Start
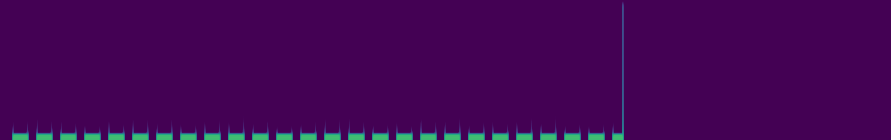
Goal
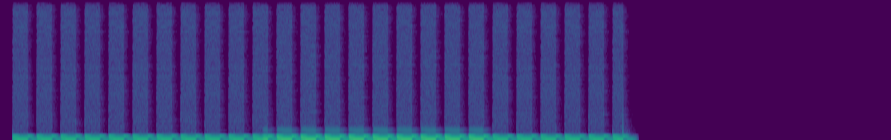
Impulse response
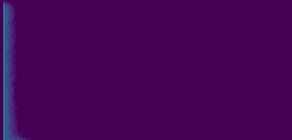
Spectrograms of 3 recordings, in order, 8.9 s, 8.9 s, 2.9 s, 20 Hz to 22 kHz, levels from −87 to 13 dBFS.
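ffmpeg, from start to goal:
-filter_complex "[0:a]asplit=3[link_01][link_02][link_03];[link_01]afade=type=out:start_time=2.63:duration=0.02[link_04];[link_02]acontrast=64,afade=type=in:start_time=2.63:duration=0.02,afade=type=out:start_time=4.83:duration=0.02[link_05];[link_03]afade=type=in:start_time=4.83:duration=0.02[link_06];[link_04][link_05][link_06]amix=inputs=3:normalize=0,acrusher=bits=5:mix=0:aa=0.000001[link_07];[1:a]atrim=start_sample=2205,afade=type=out:start_time=0.2:duration=0.01,atrim=end_sample=9261[link_08];[link_07][link_08]afir=irnorm=-1:irlink=0,volume=-5dB"

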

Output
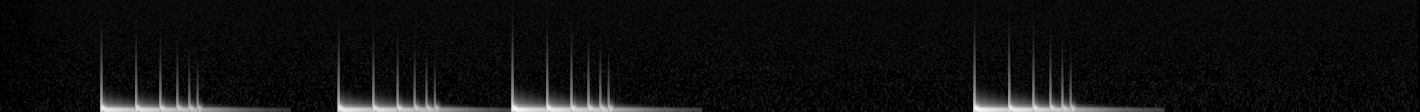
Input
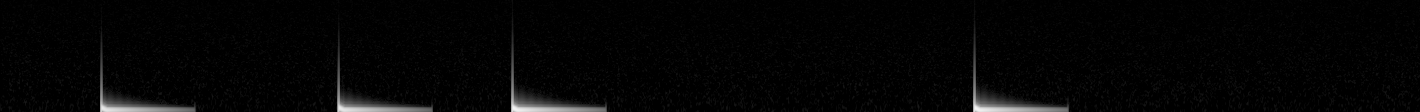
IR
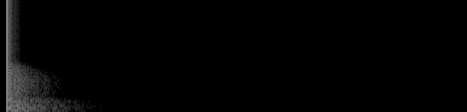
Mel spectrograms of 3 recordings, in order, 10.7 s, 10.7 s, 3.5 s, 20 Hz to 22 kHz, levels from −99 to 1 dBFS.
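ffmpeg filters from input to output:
-af "aecho=1:1:260|442|569.4|658.6|721:0.631|0.398|0.251|0.158|0.1,volume=1.5dB"

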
